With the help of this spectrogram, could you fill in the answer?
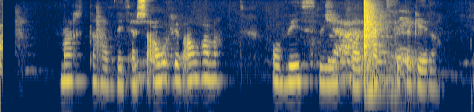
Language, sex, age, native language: Icelandic, female, 30-39, Icelandic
